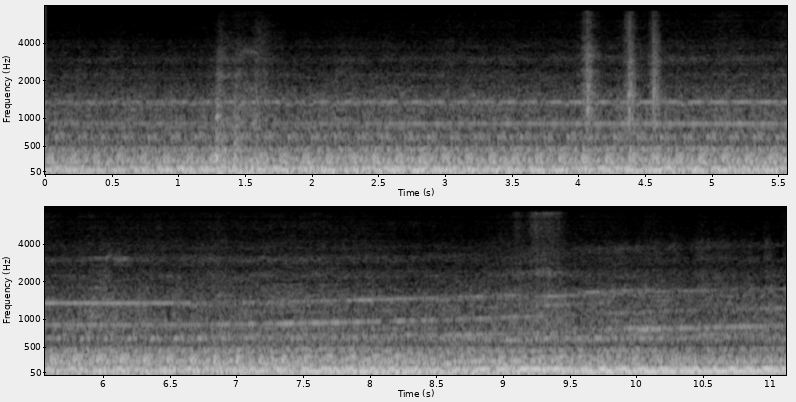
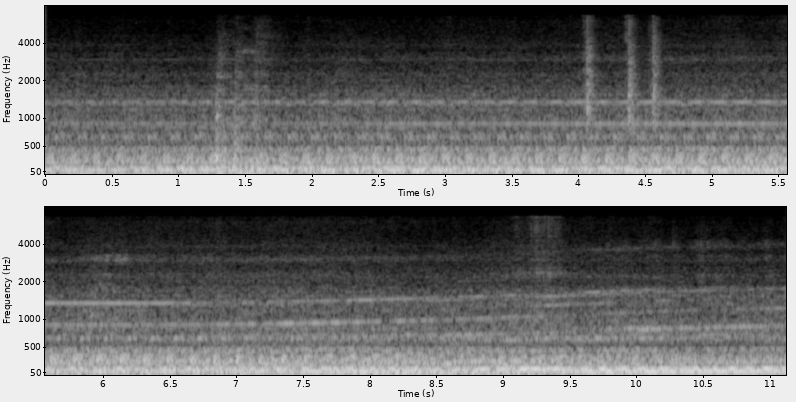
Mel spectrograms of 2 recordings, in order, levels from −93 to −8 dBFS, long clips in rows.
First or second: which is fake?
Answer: first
